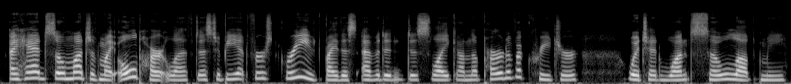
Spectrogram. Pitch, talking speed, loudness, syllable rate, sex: 235 Hz, 235 wpm, -17 LUFS, 5.5 syllables/s, female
